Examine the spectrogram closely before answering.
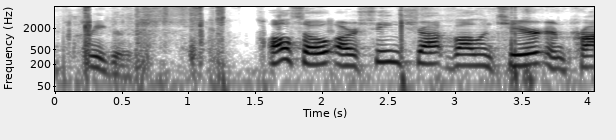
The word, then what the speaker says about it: Krieger: When I read the name Krieger, I see the name Kruger because that's the way it's spelled. Cannon, I am so sorry. I've done that to you time after time. So, Cannon Krieger.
